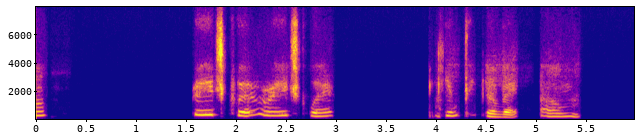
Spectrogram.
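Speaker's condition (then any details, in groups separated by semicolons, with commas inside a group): Cerebral palsy; since birth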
